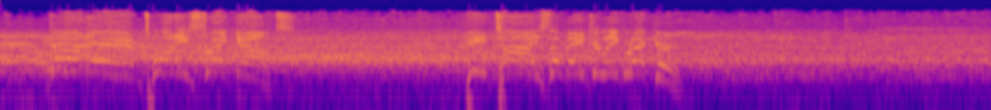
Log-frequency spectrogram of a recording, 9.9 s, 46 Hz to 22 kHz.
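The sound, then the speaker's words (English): A huge stadium crowd roars loudly and continuously after pitcher Kerry throws a slider for strike three, his 20th strikeout, with whoops, shouts and scattered sharp claps rising over the din, the cheering holding strong for the whole stretch. “And Kerry threw a perfect breaking ball, slider, strike three, 20 strikeouts, and bedlam began.”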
